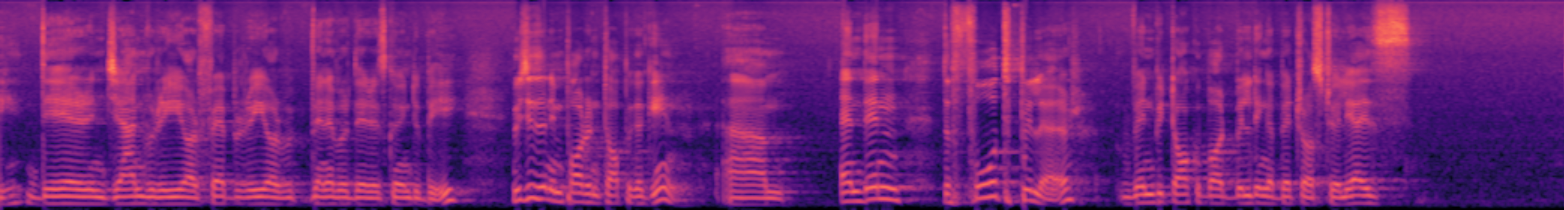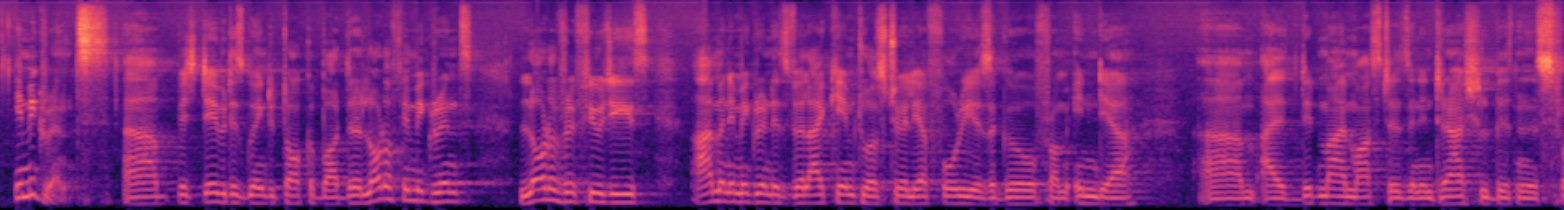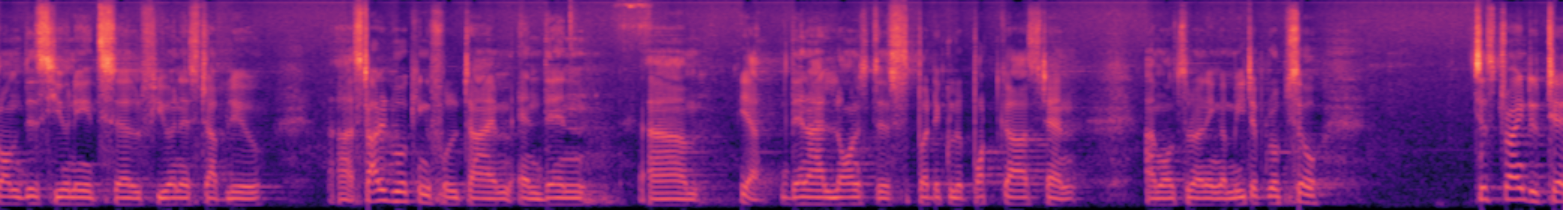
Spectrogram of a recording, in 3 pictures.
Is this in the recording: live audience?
yes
